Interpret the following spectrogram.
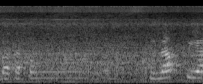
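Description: A steady whirring noise, with brief talking over it near the start and near the end.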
